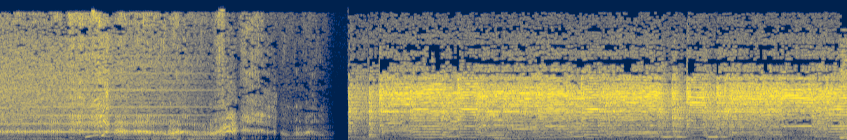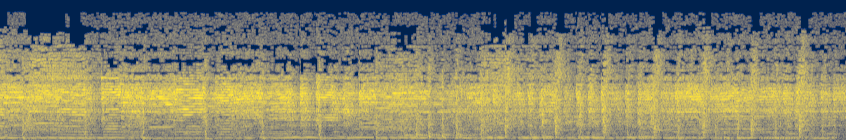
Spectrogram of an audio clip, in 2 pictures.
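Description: Loud, dense hard rock or heavy metal by a pioneering hard and heavy band from Bolívar plays nonstop after a brief break near the start, with a wall of distorted guitars and a full band sound dominating the whole stretch.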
